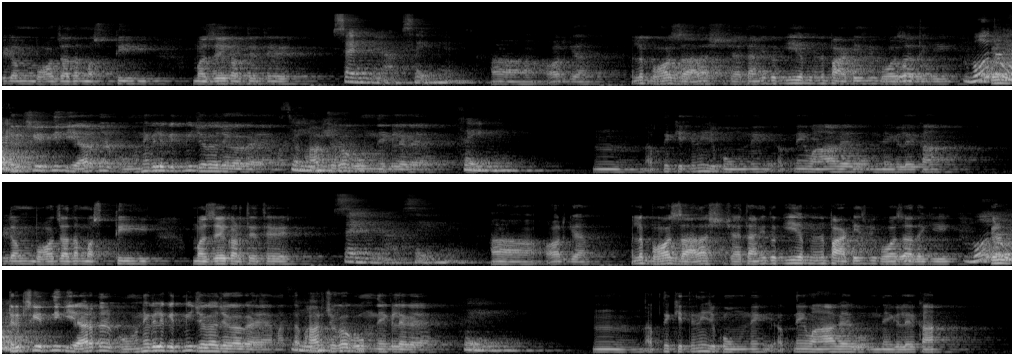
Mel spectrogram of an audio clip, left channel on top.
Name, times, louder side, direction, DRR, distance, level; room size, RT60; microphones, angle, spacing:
voice 1, 0.0-2.9 4.9-5.9 6.3-9.5 9.9-14.4 16.0-19.4, right 4 dB, 35° right, 9 dB, 0.3 m, -28 dB
voice 2, 3.3-4.6 8.9-9.1 9.6-10.2 13.0-13.7 14.7-15.2, left 1 dB, 60° left, 1 dB, 1.0 m, -29 dB
6.8 x 4.6 x 5.7 m, 1.4 s
head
